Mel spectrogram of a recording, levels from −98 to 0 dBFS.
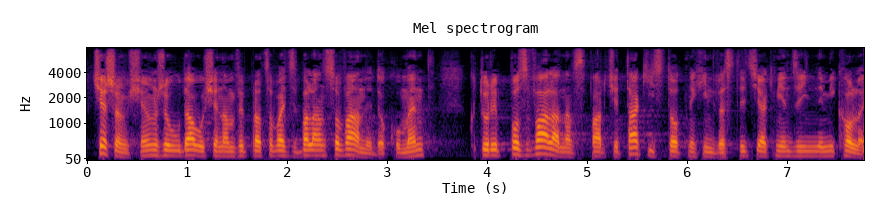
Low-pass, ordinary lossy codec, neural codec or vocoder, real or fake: none; none; none; real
